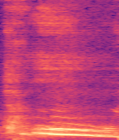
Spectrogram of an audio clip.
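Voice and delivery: high, drawn-out exasperated aigo. Real, not acted. Preacher lamenting to the congregation, drawn-out dismay. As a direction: stretch it out in dismay.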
